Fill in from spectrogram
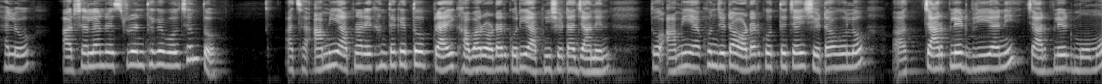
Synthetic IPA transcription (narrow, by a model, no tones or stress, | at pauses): hɛlo | aɾʃalanɾesʈuɾeɳʈ̚t̪ʰekebolt͡ɕʰent̪o | atːɕʰaʔamiapnaɾekʰanet̪ʰeket̪opɾajkʰabaɾɔɾɖaɾkoɾiapniʃeʈad͡ʑanen | t̪oʔamiɛkʰond͡ʑeʈaɔɾɖaɾkoɾt̪et͡ɕajʃeʈaoɦolo | t͡ɕaɾpleʈbɾianit͡ɕaɾpleʈmomo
